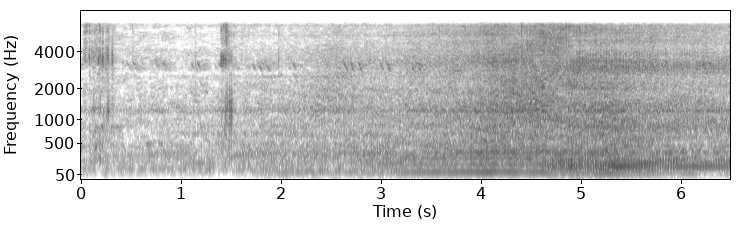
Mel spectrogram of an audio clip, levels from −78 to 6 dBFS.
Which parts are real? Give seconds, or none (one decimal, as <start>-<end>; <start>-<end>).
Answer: 0.0-1.5; 5.4-6.5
